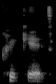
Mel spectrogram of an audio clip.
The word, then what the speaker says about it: Cricut: This cutting machine, it's called Cricut, CRICUT, pronounced cricket because it makes a cricket noise, the insect.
